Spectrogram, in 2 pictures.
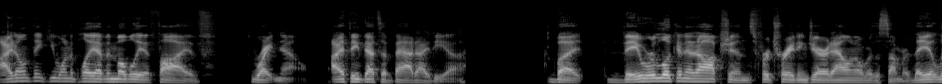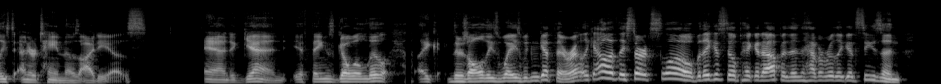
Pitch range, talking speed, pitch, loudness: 110-165 Hz, 240 wpm, 130 Hz, -26 LUFS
